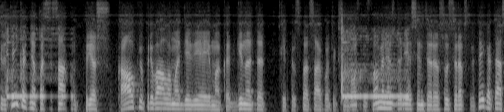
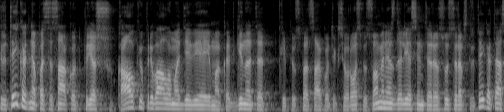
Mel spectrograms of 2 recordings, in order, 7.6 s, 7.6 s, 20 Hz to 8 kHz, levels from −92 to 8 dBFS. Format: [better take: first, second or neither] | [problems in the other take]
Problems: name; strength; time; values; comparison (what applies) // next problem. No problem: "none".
second | noise reduction (neural mask model RNNoise)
